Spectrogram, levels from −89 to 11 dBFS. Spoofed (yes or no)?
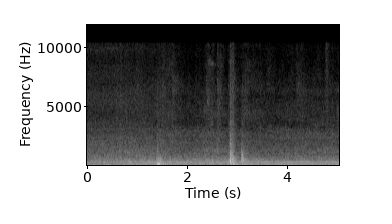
no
